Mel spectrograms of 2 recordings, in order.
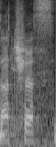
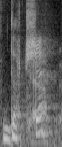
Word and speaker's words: Douches: Og studioingeniør, mikser Justin Phelps, Alan Duché, eller hvordan du uttaler det på, på mastering? – Duchess. – Duchess. Ja, jeg, der, der jeg har måttet Duchess, jeg måtte lært meg. For jeg pleide å si douches før, men det er jo ikke så fint.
